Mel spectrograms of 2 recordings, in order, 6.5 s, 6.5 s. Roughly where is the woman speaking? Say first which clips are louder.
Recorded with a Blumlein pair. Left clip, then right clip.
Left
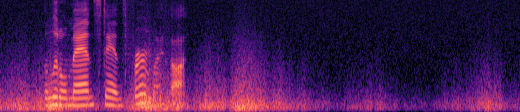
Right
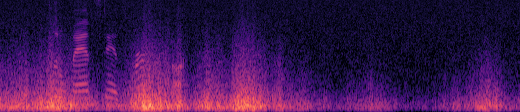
Left 16 dB; ahead left.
